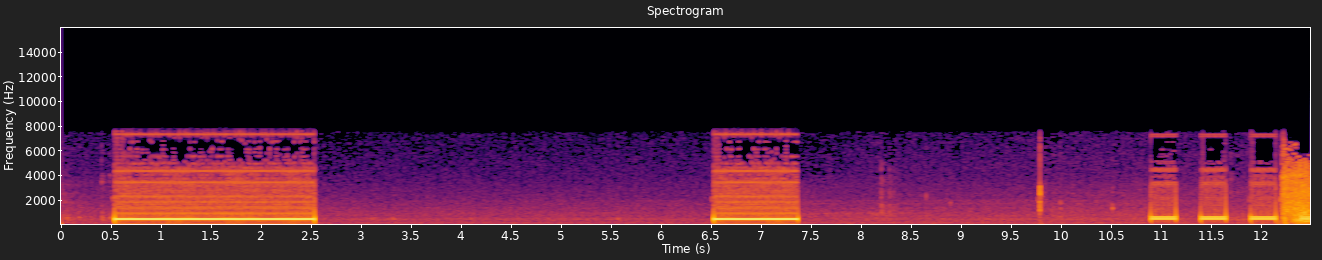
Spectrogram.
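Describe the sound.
Telephone dial tone after a call is hung up: a steady electronic tone sounds in a long burst, then a shorter one, followed by a quick series of short repeated beeps. No one speaks.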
